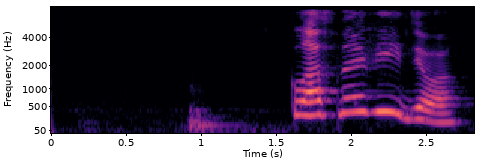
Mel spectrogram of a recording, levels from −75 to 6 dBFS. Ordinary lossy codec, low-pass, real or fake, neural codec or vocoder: none; 7.2 kHz; fake; autoencoder, 48 kHz, 128 numbers a frame, DAC-VAE, trained on Japanese speech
